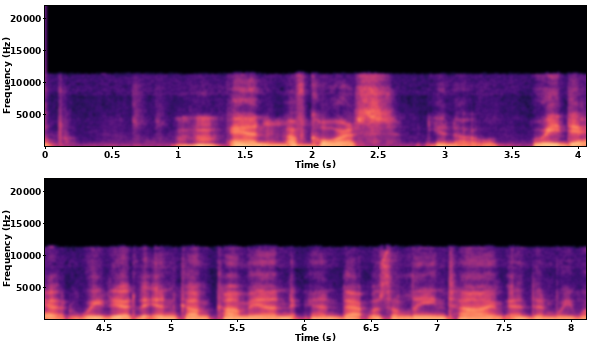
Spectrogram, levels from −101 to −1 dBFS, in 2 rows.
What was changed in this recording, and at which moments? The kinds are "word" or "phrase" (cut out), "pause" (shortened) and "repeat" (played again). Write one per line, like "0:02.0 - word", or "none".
0:03.5 - pause
0:04.7 - word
